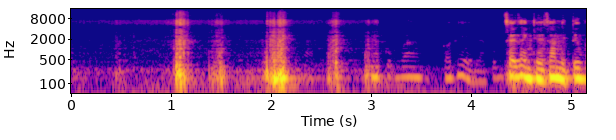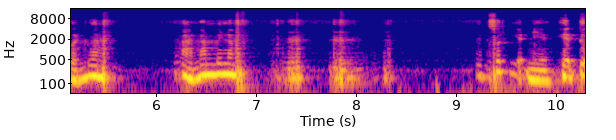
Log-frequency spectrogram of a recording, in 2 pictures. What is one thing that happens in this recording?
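A radio crackles and jumps between snatches of stations as its tuning knob turns.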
